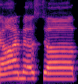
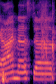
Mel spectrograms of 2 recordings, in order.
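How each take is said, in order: First: Slow, drawn-out sorry ex; sheepish ex. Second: Said in the usual way. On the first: Retold or imitated. Reader imitating the ex's late-night drunk dial, slow and sheepish. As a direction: drag it out like a guilty drunk caller. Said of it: "and he's gonna say". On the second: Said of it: "He's gonna say".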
